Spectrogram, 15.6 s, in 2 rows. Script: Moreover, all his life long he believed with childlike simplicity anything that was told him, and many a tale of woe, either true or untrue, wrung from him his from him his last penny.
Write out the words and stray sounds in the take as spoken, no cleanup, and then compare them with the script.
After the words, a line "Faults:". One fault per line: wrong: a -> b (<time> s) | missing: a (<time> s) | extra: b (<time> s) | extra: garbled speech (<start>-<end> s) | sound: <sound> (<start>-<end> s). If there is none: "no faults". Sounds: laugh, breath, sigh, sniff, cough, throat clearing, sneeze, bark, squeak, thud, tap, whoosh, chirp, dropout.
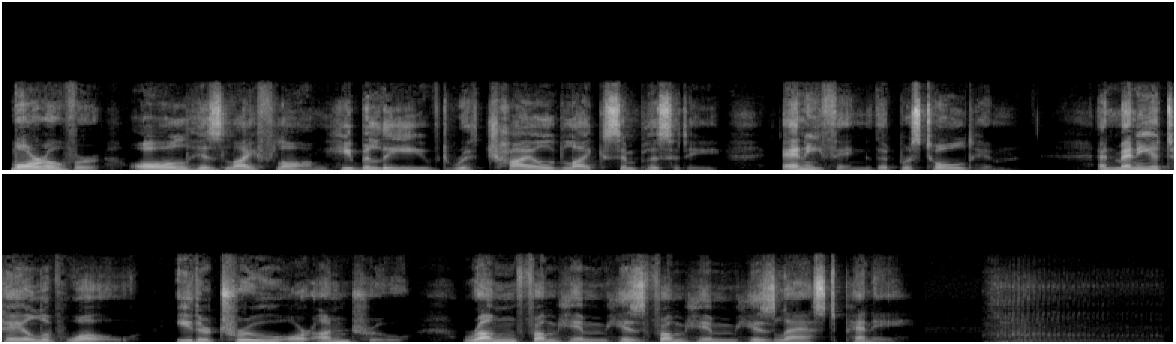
Moreover, all his life long he believed with childlike simplicity anything that was told him, and many a tale of woe, either true or untrue, wrung from him his from him his last penny.
Faults:
sound: breath (14.3-15.6 s)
